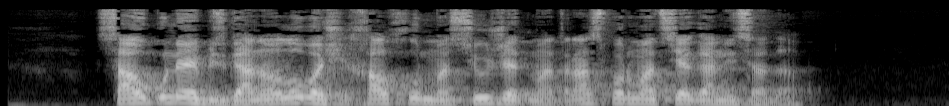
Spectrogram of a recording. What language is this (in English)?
Georgian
